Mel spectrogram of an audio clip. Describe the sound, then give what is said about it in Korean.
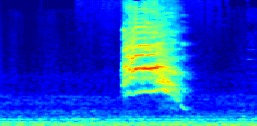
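A single high-pitched scream from upstairs in a mansion cuts in abruptly, lasting under a second and trailing off, over a steady low rumbling ambience with no speech. “갑자기 위층에서 비명소리가 들렸다.”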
